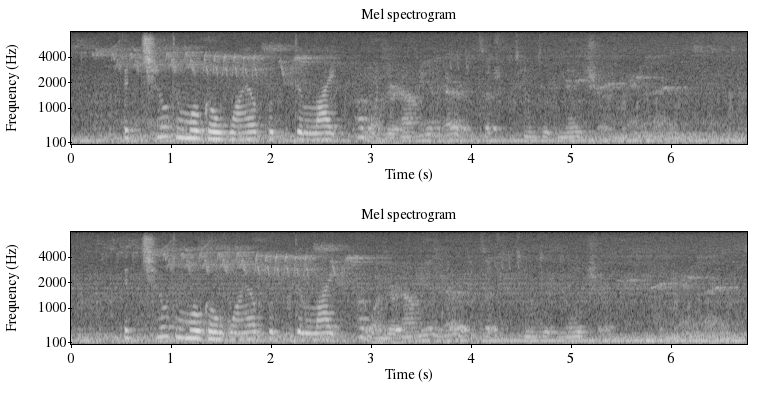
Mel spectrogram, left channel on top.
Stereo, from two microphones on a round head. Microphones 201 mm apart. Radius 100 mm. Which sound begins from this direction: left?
A man speaking, at 2.8 s.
